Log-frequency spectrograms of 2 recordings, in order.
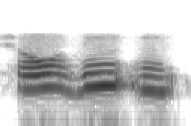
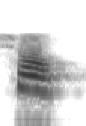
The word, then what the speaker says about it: shove: Next word is SHOVE. Okay, so that means shove, not show. Okay, so we should pronounce SHOVE as shove.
